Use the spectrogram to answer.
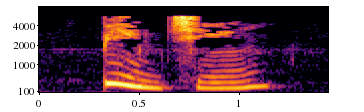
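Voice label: "病情", Mandarin Chinese; hsk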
